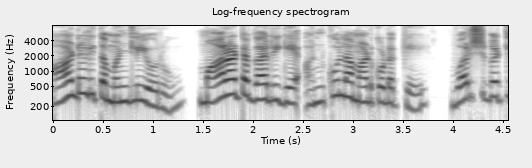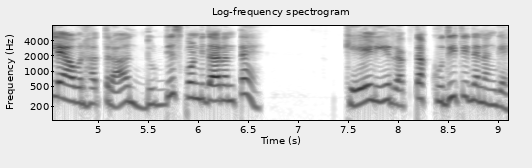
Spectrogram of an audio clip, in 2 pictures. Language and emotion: Kannada, angry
